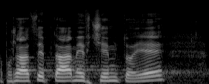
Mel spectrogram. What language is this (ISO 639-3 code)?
ces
